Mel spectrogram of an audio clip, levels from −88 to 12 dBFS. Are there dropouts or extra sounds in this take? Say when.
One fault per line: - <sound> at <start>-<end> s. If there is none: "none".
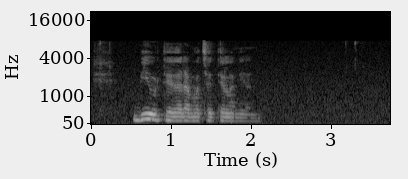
none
